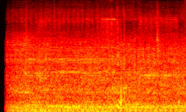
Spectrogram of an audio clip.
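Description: Motorcycle engine running steadily, a low, evenly pulsing hum.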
